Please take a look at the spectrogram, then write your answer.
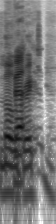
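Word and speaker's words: Modrić: Um, so it's Corttois, Al Valverde, Asencio, Rutiger, Alaba, Modric, Modric, Emma, Modric, it's pronounced Modric, Balingham, Rodrigo, Embi, and Venicius.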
